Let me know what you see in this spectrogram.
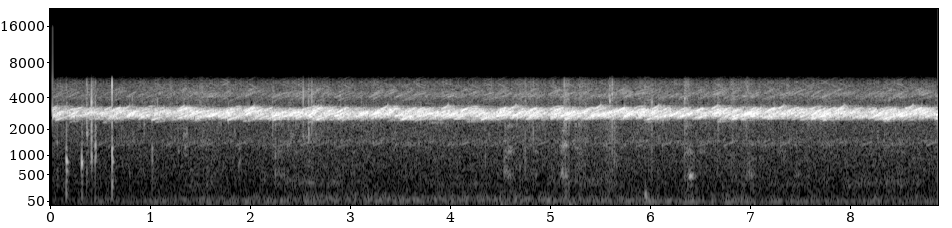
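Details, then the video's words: A vast chorus of frogs, like a thousand singing, at a pond near Bottom Creek Gorge, Virginia, at dusk on a warm evening. A dense, unbroken high trilling band runs throughout, with a few scattered clicks and taps. "Frog Serenade"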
